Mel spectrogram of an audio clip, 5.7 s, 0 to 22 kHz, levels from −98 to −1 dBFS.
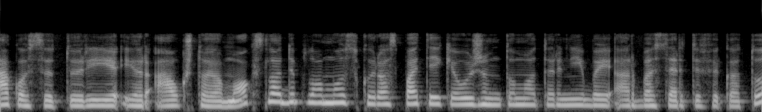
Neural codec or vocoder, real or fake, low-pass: none; real; 7.2 kHz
